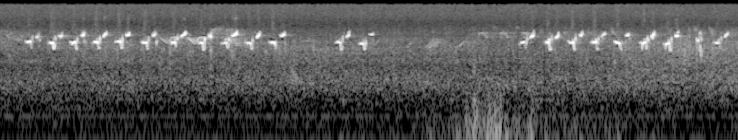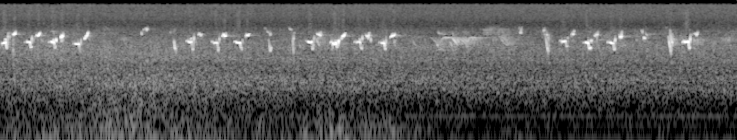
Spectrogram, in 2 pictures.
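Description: A bird calls loudly from a tree directly overhead in rapid bursts of high, thin chirps, pausing briefly between series, over a low rumbling background with no talking.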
